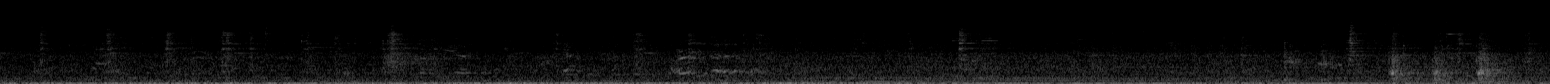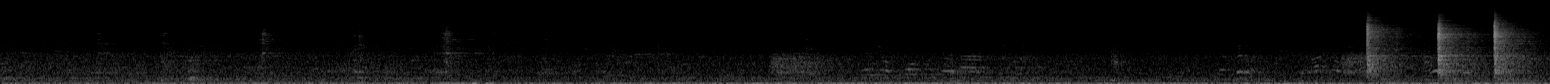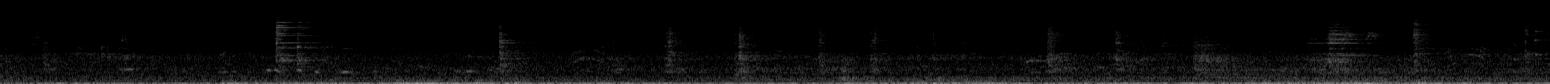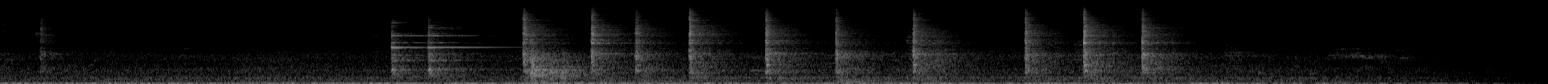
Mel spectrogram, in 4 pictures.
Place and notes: Wynyard Quarter, Auckland, New Zealand - Hammering metal
Riggers erecting scaffold for construction of Wynyard Quarter apartments.
PCM-D50 w on-board mics.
